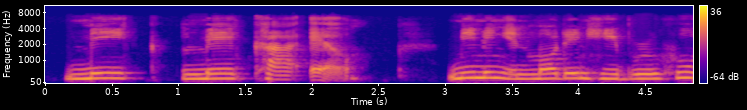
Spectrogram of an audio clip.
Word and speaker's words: Mikael: Mikael, pronounced Mekael, meaning in modern Hebrew, who is like God.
